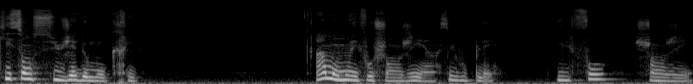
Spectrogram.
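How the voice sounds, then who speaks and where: A woman speaks at a very slow pace with long, frequent pauses, her medium-pitched voice somewhat breathy and dark and mellow in tone, with lively intonation. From Republic of the Congo. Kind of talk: casual talk to camera.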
